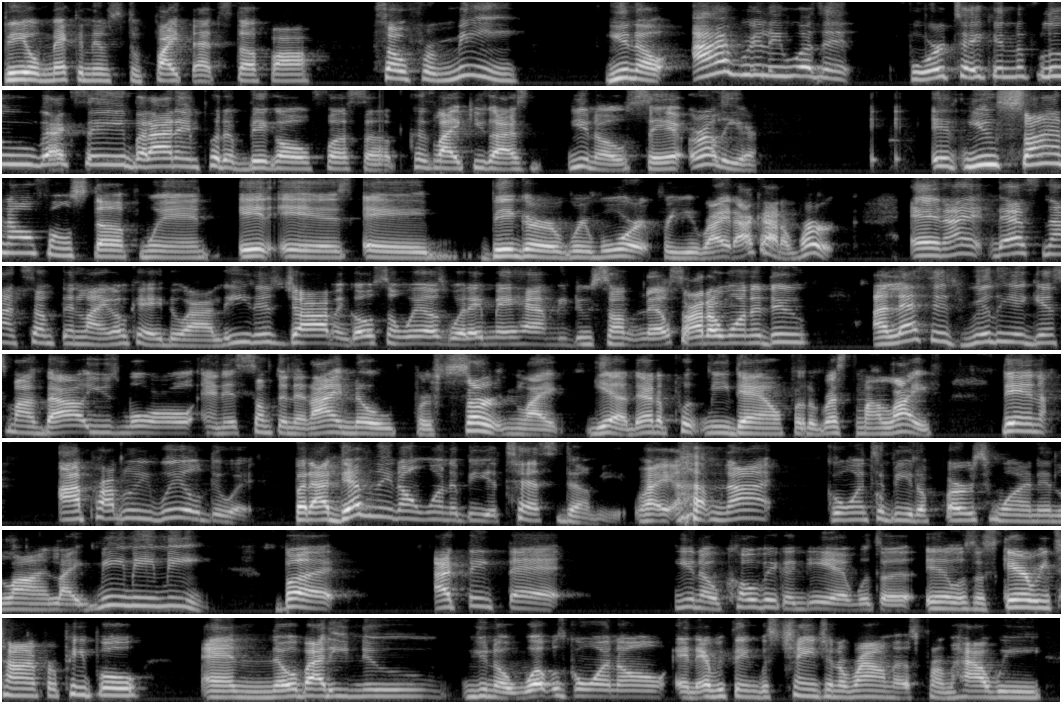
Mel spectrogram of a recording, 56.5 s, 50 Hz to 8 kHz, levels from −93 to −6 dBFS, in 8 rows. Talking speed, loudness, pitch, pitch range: 190 wpm, -26 LUFS, 195 Hz, 170-235 Hz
